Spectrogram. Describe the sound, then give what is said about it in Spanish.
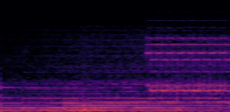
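A telephone rings with a steady electronic tone, its pitch shifting partway through, heard clearly at moderate volume over a low background hum, with no one speaking, in a film scene where Dr. Bales sits in a lounge with his secretary. “Prema coge el teléfono.”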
